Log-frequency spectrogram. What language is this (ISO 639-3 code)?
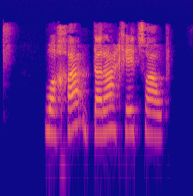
abk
